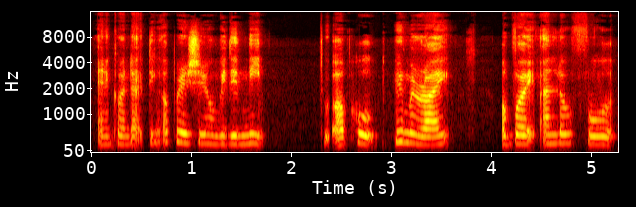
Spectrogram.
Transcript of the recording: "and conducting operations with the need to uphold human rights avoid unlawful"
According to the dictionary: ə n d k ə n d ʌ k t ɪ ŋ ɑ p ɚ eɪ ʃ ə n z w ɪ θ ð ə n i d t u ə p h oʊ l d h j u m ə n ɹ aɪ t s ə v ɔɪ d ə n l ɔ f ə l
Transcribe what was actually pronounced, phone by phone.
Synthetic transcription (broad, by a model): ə n k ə n d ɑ k t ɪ ŋ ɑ p ɚ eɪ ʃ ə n w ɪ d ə n i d t u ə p h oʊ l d h j u m ə n ɹ aɪ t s ə v ɔɪ d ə n l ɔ f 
